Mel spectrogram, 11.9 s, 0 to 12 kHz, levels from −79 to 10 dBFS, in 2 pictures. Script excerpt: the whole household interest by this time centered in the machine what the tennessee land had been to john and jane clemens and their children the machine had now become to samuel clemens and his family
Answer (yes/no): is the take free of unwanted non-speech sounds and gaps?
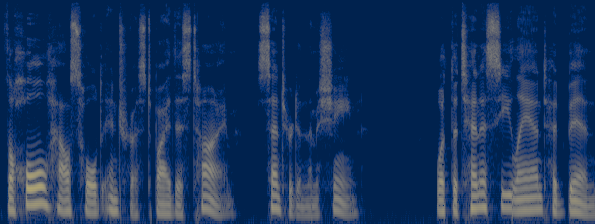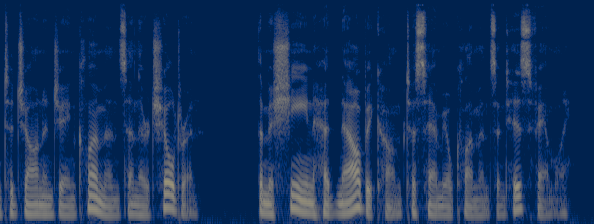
yes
